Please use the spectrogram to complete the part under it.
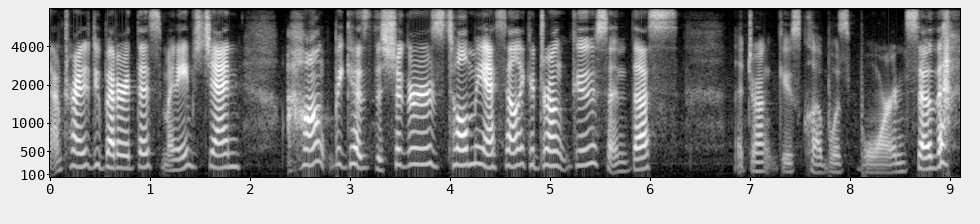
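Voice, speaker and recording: A woman hosts a celebrity gossip recap channel, chatting casually and opinionatedly with a sarcastic, mocking, exclamatory delivery. Her voice is fairly high, bright, and forceful, with no echo.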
